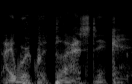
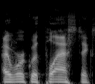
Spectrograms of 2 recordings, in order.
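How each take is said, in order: First: It is said in a Joker-like psychotic voice. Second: It is said in a normal voice.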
